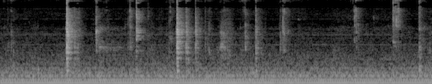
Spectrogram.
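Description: Close-up eating sounds from chewing a mouthful of poke: scattered soft clicks and wet smacks, two of them louder, about a second in and about two and a half seconds in.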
